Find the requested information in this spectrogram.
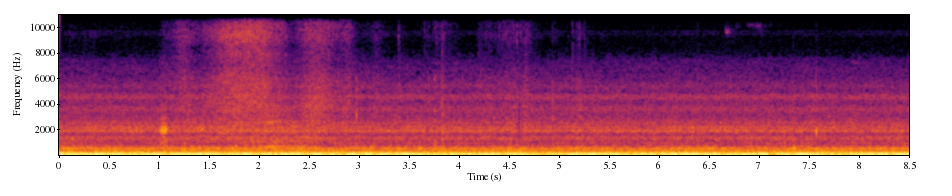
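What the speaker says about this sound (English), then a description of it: "We've got no fans, nothing playing off the infotainment system, and just the idling noise is soothing." A 2025 GMC Sierra 1500 Denali engine idles quietly inside the cab, a faint, steady low hum with no fans or infotainment, constant and unbroken with no talking.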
